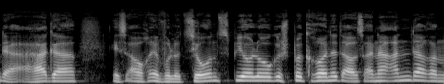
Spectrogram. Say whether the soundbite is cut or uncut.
uncut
